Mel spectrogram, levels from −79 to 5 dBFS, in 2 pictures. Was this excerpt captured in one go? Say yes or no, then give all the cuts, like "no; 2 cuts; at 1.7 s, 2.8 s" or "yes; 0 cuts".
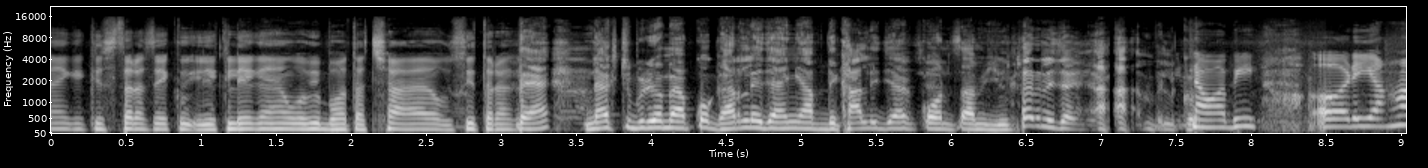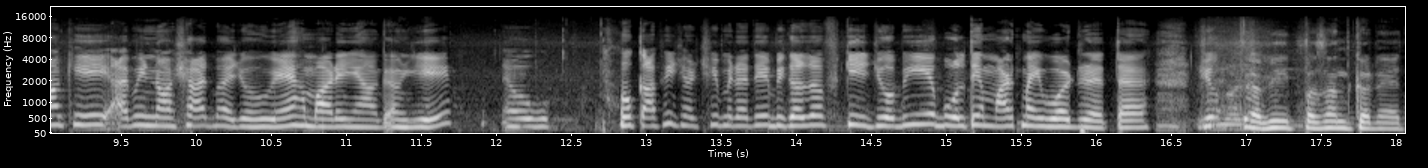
no; 3 cuts; at 3.0 s, 7.6 s, 16.8 s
